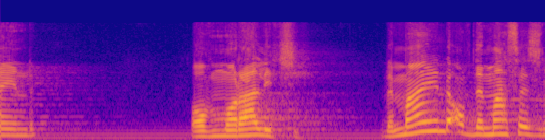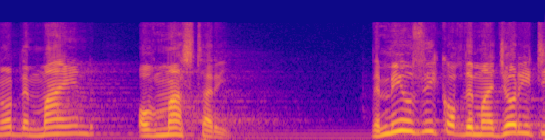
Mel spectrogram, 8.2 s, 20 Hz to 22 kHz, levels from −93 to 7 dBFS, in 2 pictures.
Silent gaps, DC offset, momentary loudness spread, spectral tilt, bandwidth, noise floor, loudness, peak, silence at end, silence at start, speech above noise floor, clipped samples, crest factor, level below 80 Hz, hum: none; under 0.1%; 14 LU; -5 dB/octave; 12 kHz; -48 dBFS; -16 LUFS; 0 dBFS; 0 s; 0 s; 32 dB; under 0.1%; 18 dB; -54 dBFS; none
